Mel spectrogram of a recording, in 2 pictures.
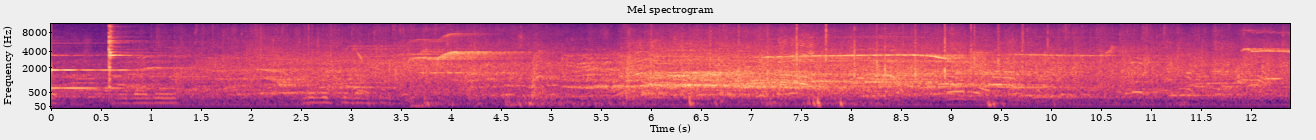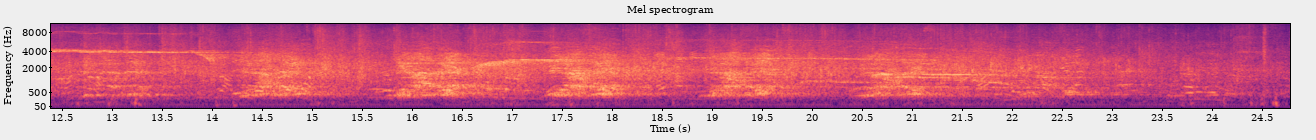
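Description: A crowd cheers and whistles loudly in a large echoing hall.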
